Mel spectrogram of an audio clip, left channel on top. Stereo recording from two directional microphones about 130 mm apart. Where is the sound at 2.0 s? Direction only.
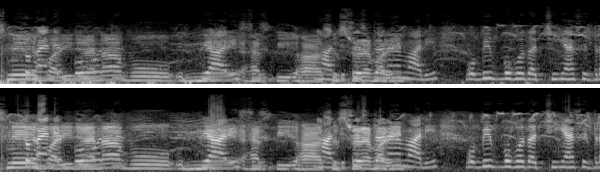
15° left (ahead or behind).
